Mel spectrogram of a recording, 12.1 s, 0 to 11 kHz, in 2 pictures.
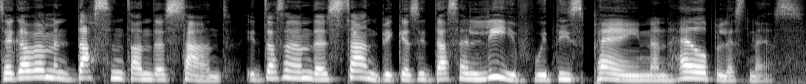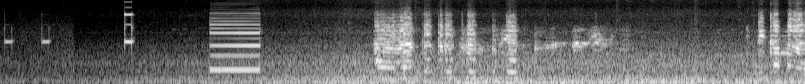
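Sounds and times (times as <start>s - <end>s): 
speech: 0.0s - 6.1s
police pickup truck engine and road rumble on a beach road: 6.1s - 12.0s
brief horn-like beep: 7.6s - 8.0s.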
